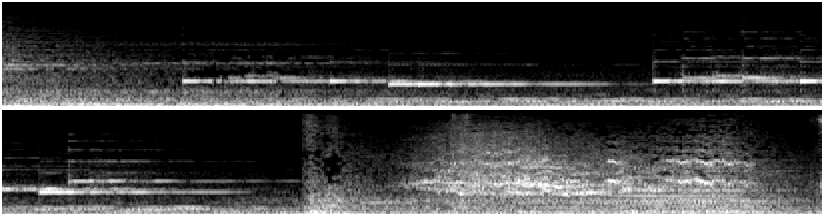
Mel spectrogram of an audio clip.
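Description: A car driven fast screeches into a long, loud tire skid, engine tone shifting beneath steady road noise before a harsh burst of squealing near the end.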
